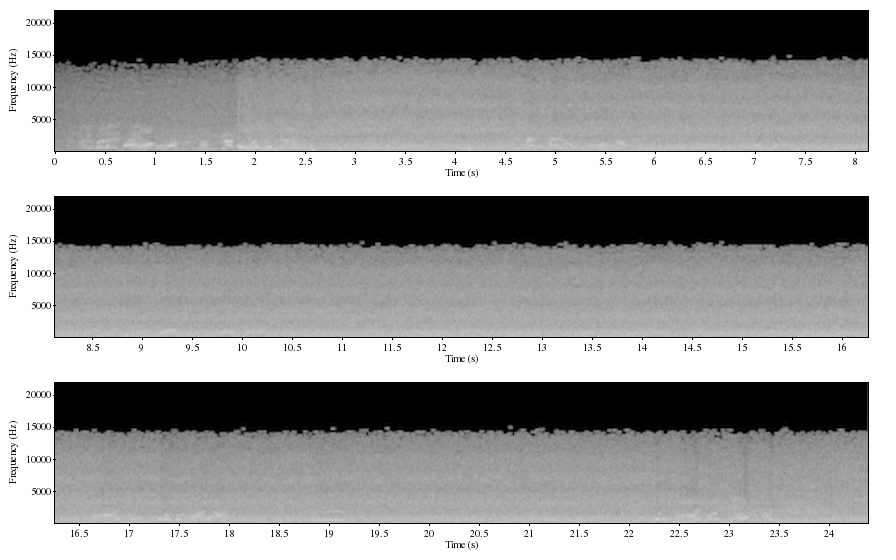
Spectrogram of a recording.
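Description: Thi Lo Su waterfall roars with loud, continuous rushing water, a dense unbroken wash of sound from close by that begins abruptly and holds steady throughout.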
